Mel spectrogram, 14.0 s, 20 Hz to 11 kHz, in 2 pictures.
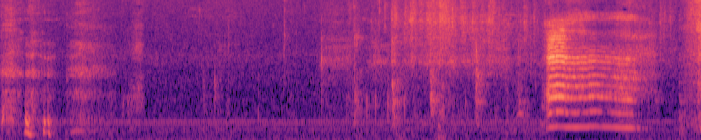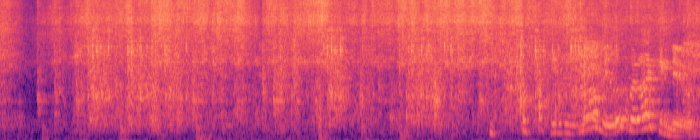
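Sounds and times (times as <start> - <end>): rattling clattering noise: 3.5 - 5.6, 6.6 - 14.0.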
